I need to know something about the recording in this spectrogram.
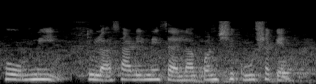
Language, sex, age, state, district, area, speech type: Marathi, female, 30-45, Maharashtra, Osmanabad, rural, read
